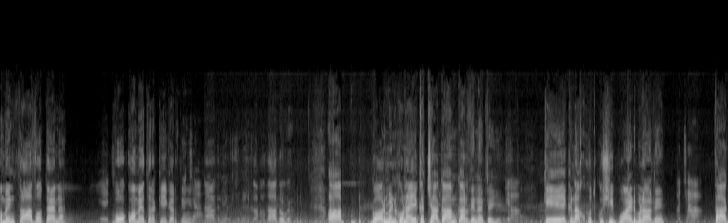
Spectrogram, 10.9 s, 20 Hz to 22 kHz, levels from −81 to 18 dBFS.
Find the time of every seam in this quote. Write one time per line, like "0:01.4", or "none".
0:03.0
